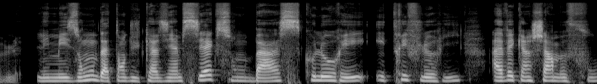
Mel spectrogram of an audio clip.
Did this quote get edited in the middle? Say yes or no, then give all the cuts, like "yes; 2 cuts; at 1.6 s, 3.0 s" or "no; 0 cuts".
no; 0 cuts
